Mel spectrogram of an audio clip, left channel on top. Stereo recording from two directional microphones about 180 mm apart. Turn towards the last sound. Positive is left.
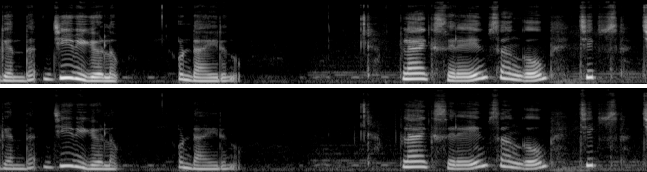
turn(degrees=20)  # may be behind; listen again after turning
